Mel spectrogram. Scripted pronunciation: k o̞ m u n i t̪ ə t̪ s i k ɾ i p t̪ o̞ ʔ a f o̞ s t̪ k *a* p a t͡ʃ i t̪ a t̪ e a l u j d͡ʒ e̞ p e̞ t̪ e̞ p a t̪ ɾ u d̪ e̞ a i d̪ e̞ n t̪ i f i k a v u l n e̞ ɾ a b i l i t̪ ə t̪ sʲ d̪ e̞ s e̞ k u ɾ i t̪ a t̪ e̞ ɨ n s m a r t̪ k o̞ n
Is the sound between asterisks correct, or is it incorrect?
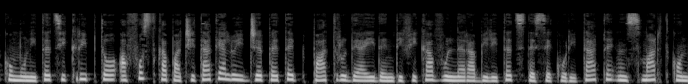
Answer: correct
